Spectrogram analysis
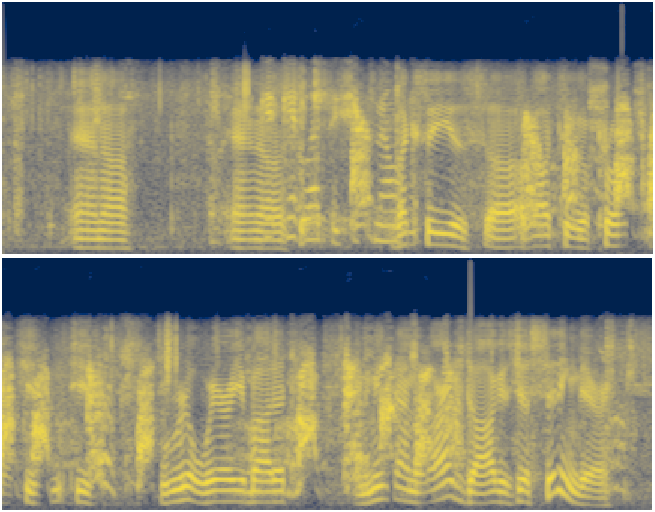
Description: People are talking, a dog is barking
